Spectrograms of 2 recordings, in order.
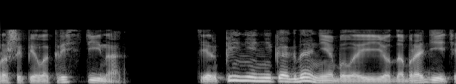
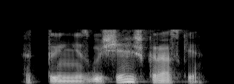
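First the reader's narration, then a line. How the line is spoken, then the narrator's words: Quiet question. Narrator (Russian): тихо спросил стрелок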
